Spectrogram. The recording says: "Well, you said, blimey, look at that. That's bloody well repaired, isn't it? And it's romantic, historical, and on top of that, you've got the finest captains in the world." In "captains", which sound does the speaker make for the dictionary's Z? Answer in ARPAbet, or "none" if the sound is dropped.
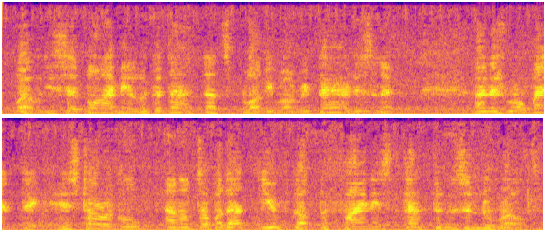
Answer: Z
